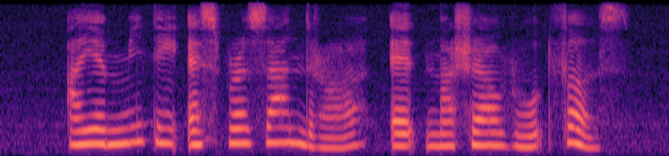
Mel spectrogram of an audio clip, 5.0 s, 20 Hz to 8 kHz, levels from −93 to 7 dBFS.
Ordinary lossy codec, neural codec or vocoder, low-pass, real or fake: Opus, 64 kbps; vocoder, 44.1 kHz, 80 mel bands, Vocos; 7.2 kHz; fake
